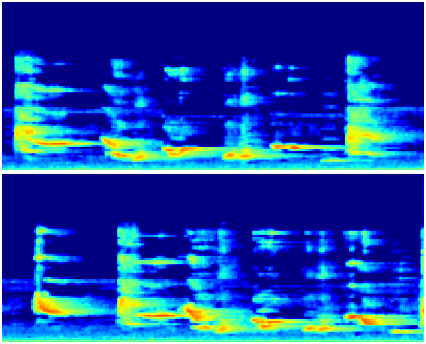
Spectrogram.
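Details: Oriental magpie-robin, a caged champion bird kept for training other songbirds, singing loud varied phrases of clear whistles and buzzy notes, falling and rising, delivered in quick bursts about every half second with a faint steady hum behind.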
